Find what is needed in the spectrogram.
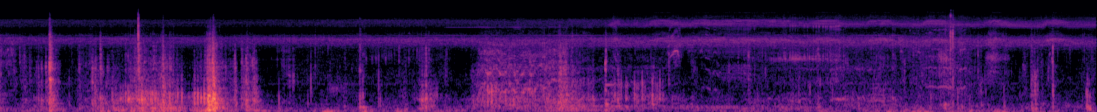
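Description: A scale RC rock crawler clambering over rocks: its tyres and chassis scrape and knock on the stone, with sharp knocks about half a second and two seconds in. A faint steady high whine runs underneath.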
